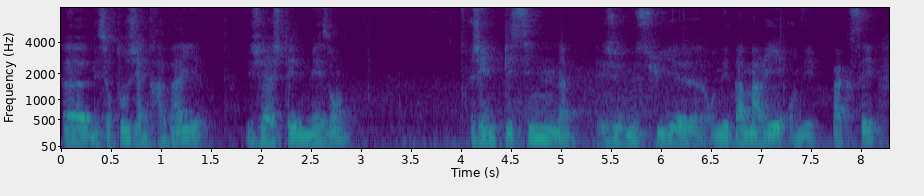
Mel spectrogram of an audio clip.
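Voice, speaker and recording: Fairly low and dark, mellow in tone, this man's voice is somewhat breathy with ordinary pitch variation. He speaks at a fairly slow pace with long, frequent pauses. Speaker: YouTuber. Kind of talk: casual rant to camera. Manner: trouble pronouncing some sounds.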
